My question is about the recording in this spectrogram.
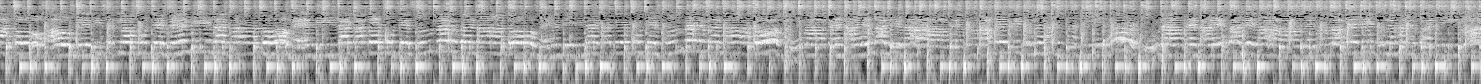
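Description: A group of women singing a Hindi devotional bhajan together, accompanied by a dholak drum, hand-held rattles shaken in rhythm and hand clapping.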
